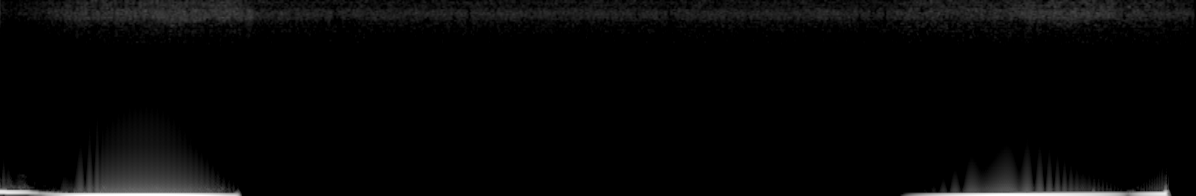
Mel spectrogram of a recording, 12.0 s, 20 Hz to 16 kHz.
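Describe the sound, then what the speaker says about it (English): A low, pure sine-wave synthesizer tone from Native Instruments Massive, modulated by an envelope, swells in and cuts off, then after long silence another lower sine tone fades in and stops. "oscillator 2 is going to be simply a sine wave, which is also being modulated by envelope 1"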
